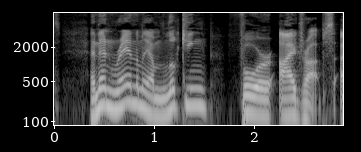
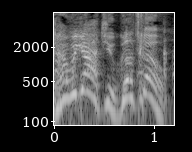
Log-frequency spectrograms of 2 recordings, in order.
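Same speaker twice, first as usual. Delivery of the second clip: mock rescue shout; 10 semitones higher than usual. Acting out rescuing the dog.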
